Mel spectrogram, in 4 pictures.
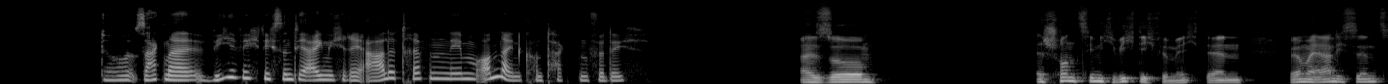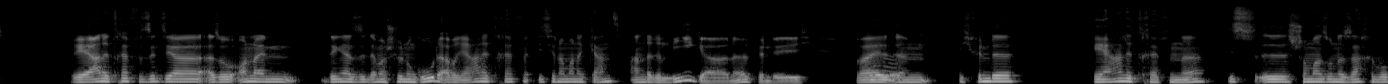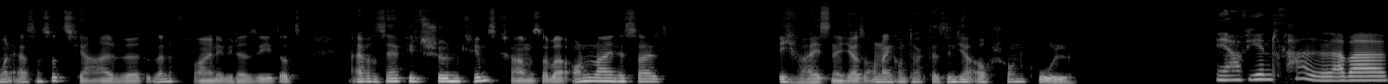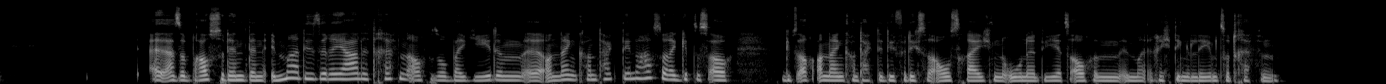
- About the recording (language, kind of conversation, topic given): German, podcast, Wie wichtig sind reale Treffen neben Online-Kontakten für dich?
- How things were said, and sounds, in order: stressed: "Liga"; other background noise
